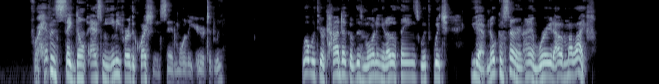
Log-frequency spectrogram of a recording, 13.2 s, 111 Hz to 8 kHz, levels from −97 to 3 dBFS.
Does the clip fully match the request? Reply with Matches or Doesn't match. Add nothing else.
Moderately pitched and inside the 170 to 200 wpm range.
Doesn't match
